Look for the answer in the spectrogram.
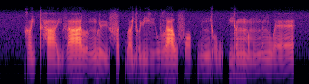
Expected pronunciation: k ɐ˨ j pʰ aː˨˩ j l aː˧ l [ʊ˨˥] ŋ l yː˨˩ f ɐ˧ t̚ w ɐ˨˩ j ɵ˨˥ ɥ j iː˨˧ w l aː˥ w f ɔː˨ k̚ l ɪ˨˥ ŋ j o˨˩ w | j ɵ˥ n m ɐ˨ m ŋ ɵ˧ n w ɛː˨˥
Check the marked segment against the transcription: correct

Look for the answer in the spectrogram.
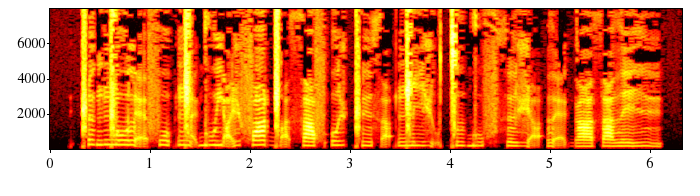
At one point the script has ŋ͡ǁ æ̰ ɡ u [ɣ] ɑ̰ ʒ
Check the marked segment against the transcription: incorrect: j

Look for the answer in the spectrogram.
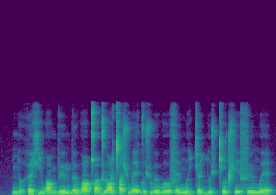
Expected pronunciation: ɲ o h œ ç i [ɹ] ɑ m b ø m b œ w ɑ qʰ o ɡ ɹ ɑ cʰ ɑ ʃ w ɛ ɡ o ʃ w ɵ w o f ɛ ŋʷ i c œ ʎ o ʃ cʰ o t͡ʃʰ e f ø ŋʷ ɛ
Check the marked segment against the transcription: incorrect: w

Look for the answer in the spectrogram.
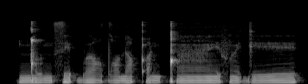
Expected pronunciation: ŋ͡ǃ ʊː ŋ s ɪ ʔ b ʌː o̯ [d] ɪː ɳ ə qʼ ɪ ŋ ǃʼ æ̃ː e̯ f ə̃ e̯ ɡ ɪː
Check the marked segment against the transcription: incorrect: dˤ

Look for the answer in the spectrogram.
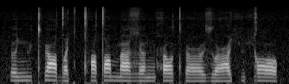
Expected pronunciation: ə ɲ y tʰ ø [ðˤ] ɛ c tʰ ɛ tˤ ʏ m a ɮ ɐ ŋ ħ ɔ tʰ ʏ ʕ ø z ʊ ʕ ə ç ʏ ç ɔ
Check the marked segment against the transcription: incorrect: dˤ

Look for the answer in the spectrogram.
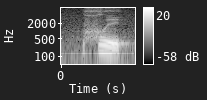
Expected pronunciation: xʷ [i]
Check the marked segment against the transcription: correct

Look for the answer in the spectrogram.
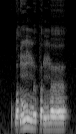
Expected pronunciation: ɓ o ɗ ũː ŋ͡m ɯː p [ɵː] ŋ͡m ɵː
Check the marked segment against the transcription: incorrect: ɵ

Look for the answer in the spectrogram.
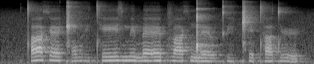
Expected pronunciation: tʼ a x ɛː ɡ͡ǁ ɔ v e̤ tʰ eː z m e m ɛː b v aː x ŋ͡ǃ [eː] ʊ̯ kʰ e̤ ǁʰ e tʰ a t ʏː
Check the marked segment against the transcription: incorrect: ɛː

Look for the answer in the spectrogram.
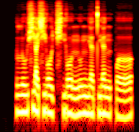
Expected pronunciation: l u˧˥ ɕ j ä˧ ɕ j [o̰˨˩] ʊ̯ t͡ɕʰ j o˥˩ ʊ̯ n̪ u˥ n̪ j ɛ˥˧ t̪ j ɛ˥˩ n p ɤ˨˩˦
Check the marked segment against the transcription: incorrect: o˥˧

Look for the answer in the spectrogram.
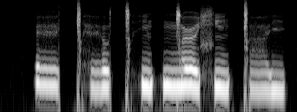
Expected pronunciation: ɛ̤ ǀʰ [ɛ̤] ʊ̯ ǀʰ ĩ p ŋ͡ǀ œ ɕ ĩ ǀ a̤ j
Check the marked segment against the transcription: correct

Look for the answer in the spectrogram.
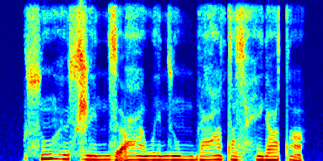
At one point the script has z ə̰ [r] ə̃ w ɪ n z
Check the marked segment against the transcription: incorrect: ʕ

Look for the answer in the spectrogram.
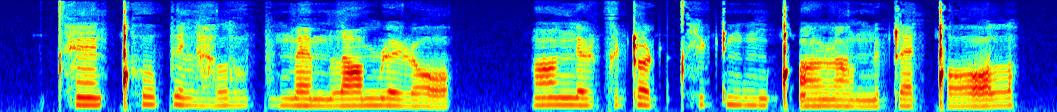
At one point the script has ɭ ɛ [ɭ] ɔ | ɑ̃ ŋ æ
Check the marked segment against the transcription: correct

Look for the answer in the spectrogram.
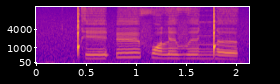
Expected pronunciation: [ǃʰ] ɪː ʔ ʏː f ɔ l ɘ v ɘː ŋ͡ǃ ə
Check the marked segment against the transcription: correct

